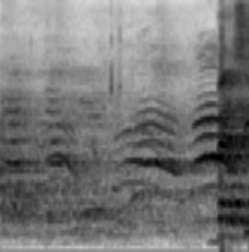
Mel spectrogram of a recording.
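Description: A child's high-pitched voice in a large hall, rising and falling in two short calls, about half a second in and again near the end.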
